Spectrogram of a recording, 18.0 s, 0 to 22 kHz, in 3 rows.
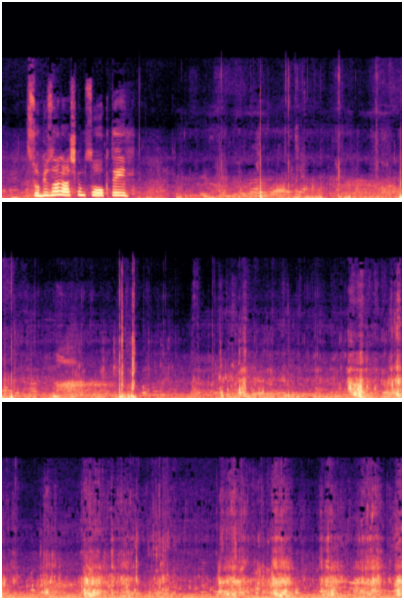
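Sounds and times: water splashing around swimmer: 7.0s - 18.0s.

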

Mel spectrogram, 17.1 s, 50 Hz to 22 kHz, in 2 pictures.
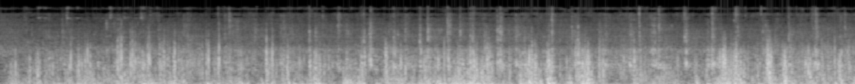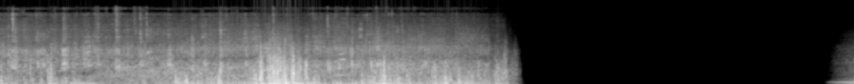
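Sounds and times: horse hooves clip-clopping on stone: 0.0s - 13.6s.

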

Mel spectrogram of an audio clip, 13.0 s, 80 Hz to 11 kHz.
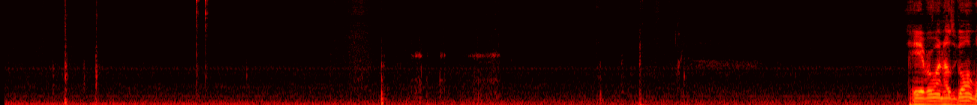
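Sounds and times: low electrical hum: 0.1s - 13.0s
sharp clicks and light taps: 2.6s - 2.9s.

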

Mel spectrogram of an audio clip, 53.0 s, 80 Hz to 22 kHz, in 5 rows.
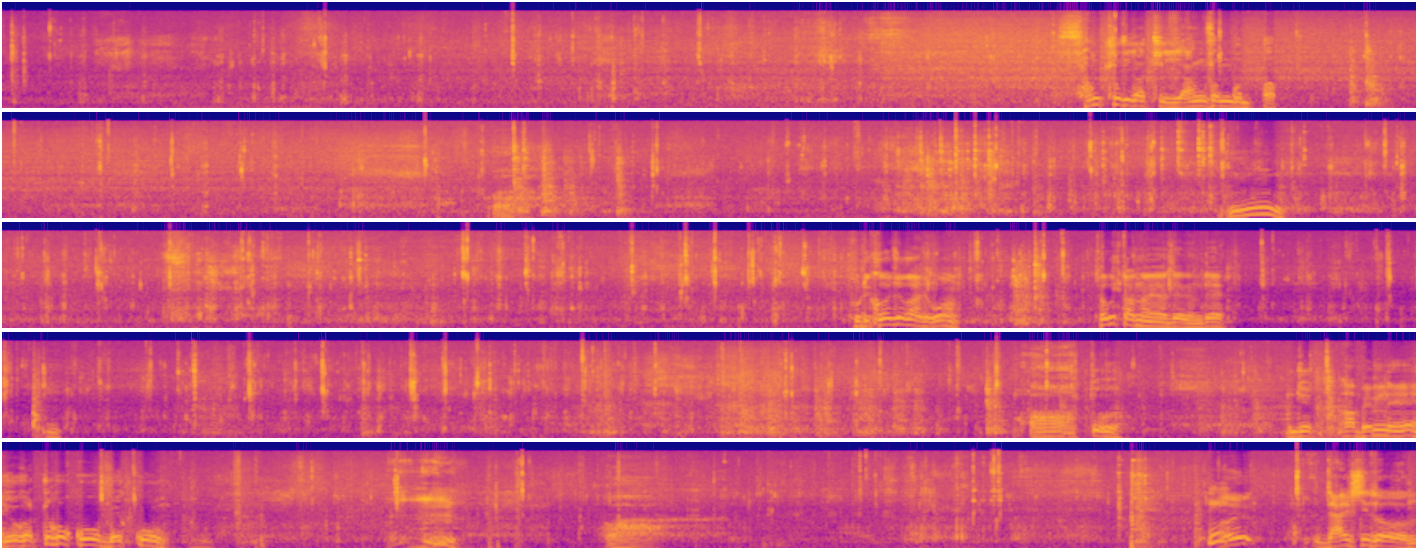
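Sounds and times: people chewing: 0.0s - 53.0s
hiss: 5.5s - 16.0s.

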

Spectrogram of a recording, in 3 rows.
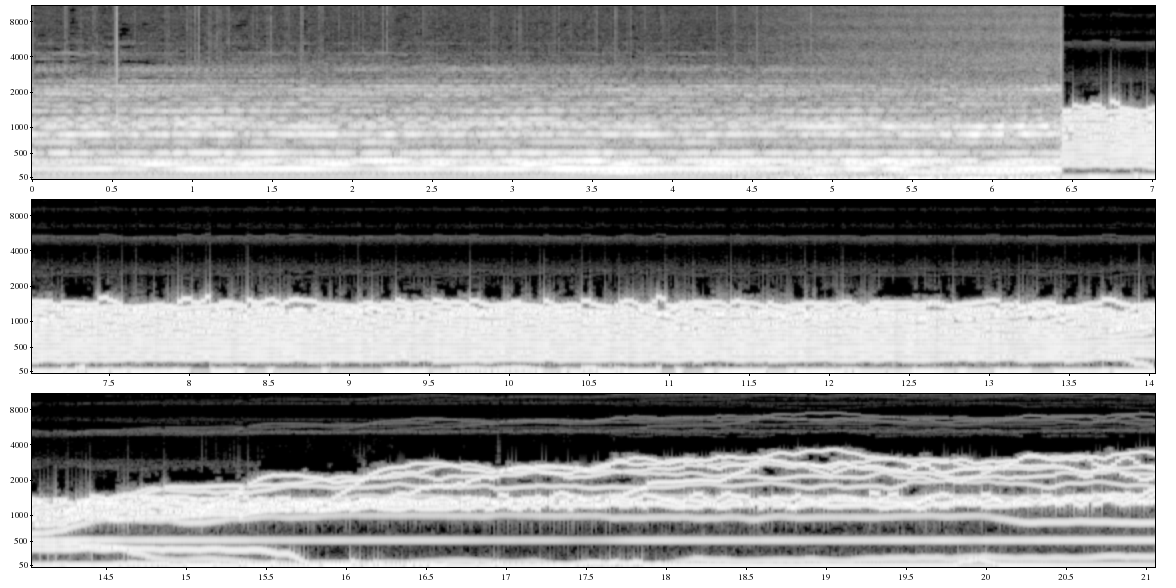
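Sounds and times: eerie electronic drone: 0.0s - 21.0s
gliding electronic tones: 4.4s - 6.4s.

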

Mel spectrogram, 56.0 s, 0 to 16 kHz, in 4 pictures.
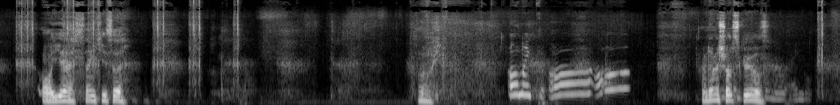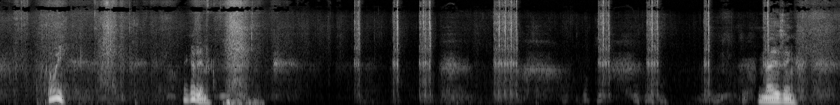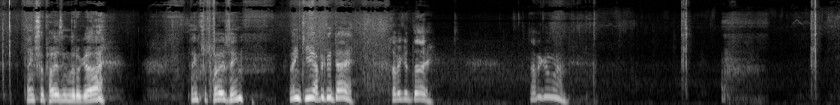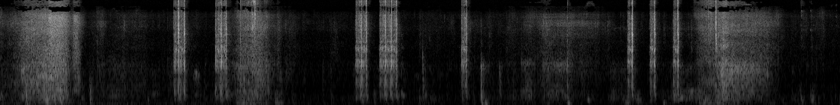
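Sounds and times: soft rustle: 2.6s - 8.4s, 12.8s - 21.2s, 30.7s - 34.6s, 41.5s - 52.6s, 53.2s - 56.0s
camera shutter clicks: 20.6s - 21.3s, 22.2s - 22.7s, 47.9s - 48.7s.

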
